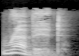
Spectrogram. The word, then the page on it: rabid: British English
